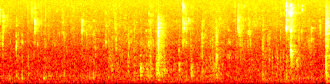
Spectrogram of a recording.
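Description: Close-miked chewing of sushi: soft, wet mouth clicks and smacks scattered irregularly, with a sharper click about four seconds in.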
